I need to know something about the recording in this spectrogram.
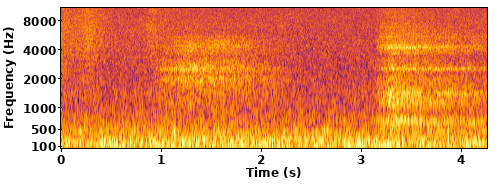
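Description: A man's breathing, faint: two slow, audible breaths, one about a second in and a stronger one near the end, as he settles into meditation.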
